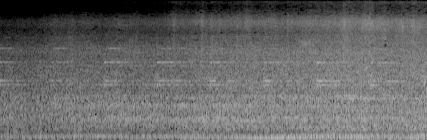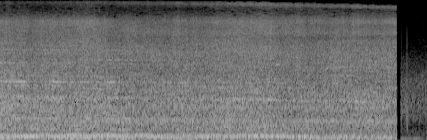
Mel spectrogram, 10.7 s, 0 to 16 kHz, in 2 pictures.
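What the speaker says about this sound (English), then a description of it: "NS 539, which is a York Haven, Pennsylvania to Shire Oaks, Pennsylvania coal train" A Norfolk Southern coal train, symbol 539, runs from York Haven to Shire Oaks, Pennsylvania, rolling steadily past at close range with a continuous rumble and rail noise, holding a loud even level for about ten seconds before cutting off.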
